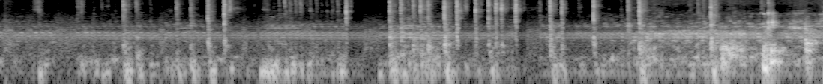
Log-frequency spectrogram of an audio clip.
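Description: Quiet, uneven typing on a computer keyboard as Python code is entered, with irregular bursts of key clicks and brief pauses, close and alone without talk.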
